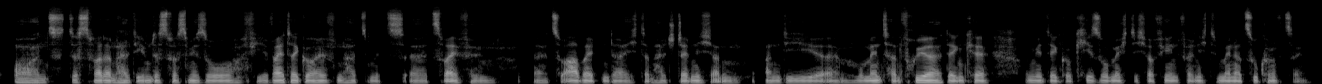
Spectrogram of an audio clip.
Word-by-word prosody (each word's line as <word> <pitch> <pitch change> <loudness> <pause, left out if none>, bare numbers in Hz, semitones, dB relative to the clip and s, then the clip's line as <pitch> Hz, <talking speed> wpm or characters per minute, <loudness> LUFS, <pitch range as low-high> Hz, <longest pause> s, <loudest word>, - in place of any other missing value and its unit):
Und 90 -2 +2
das - - +5
war 90 - +5
dann 90 -1 +2
halt 85 -1 -2
eben 85 +1 0
das, 85 0 +3
was 85 - +2
mir 90 -1 +1
so 85 0 0
viel 85 +1 -7
weitergeholfen 85 -1 +2
hat 85 0 -5
mit, 80 -2 0
äh, 80 -1 -5
Zweifeln, 85 +1 0 0.4
äh, 85 -1 -7
zu - - +1
arbeiten, 85 -1 +2
da 80 +1 -2
ich 80 0 -8
dann 75 +3 -6
halt 85 +1 -5
ständig 85 +1 0
an 80 0 -3 0.2
an 85 0 -2
die, 85 0 -1
äh, 80 0 -1
Momente 85 +1 0
an 80 - 0
früher 90 -3 +5
denke 85 0 +1 0.3
und 90 - -4
mir 90 -1 0
denke: 85 -1 -3
„Okay, 90 - -4
so 85 +1 +1
möchte 85 -1 -2
ich - - -6
auf 75 - -3
jeden 85 -1 0
Fall 80 - -5
nicht 85 0 -4
in 85 - -1
meiner 80 -1 +2
Zukunft 85 0 -1
sein.“ - - -6
85 Hz, 215 wpm, -32 LUFS, 80-85 Hz, 0.4 s, das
